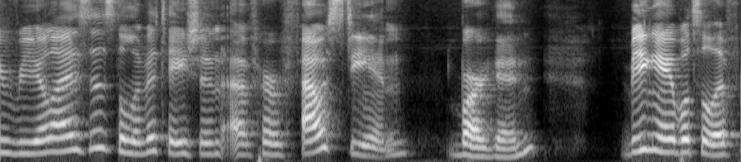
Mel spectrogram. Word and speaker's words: Faustian: As she realizes the limitations of her Faustian bargain, is that how you even pronounce that word? I'm pretty sure that's Faustian, but keep going.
